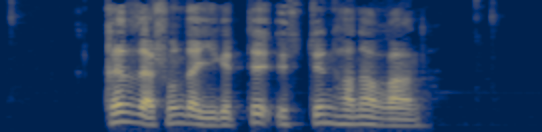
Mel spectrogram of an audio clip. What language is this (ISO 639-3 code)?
bak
